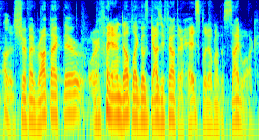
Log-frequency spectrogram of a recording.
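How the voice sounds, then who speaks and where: A man's voice: lowish voice, brisk, pushed and bright, faint music behind. A man voicing a brash, insecure but loyal eighteen-year-old slacker in a visual novel, with blunt, casual slang. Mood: reflective. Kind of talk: visual novel character read aloud.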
